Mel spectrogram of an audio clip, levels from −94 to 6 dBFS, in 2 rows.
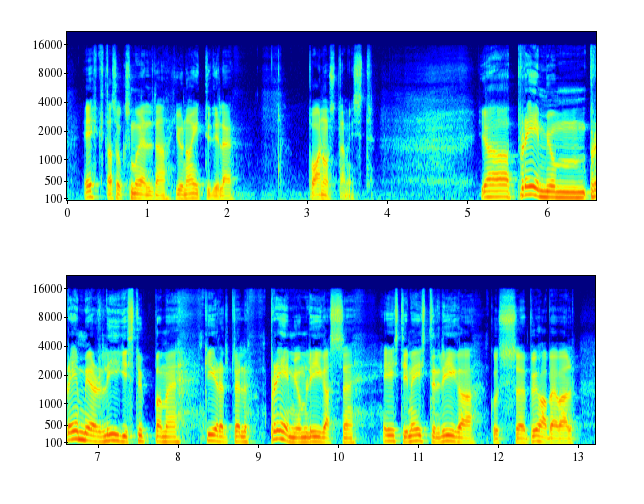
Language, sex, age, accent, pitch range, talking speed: English, male, 30-49, Finnish, 90-115 Hz, 85 wpm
